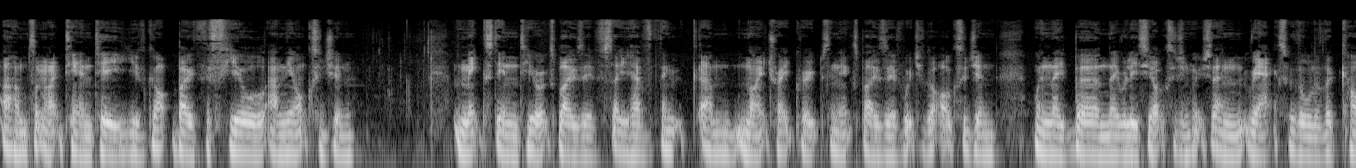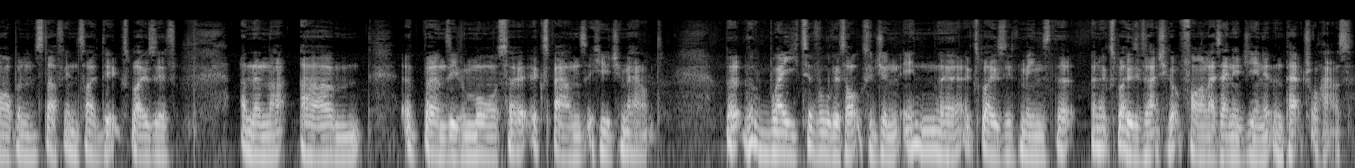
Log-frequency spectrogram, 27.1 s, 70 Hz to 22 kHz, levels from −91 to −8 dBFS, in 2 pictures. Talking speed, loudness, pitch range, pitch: 195 wpm, -28 LUFS, 105-120 Hz, 110 Hz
